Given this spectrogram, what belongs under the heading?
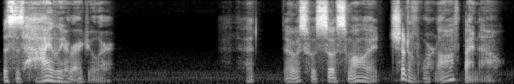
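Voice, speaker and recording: Man acting a slow, husky, obsessive mad scientist. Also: deep voice, a bit bright, exaggerated voice. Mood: puzzled, suspicious. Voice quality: breathy, often dropping to a whisper. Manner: slow, deliberate, clinical yet doting. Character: obsessive yandere mad scientist, soft-spoken, controlling male captor. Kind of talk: ASMR horror roleplay, intimate acting.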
